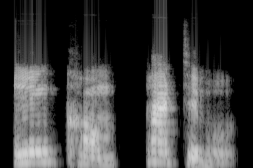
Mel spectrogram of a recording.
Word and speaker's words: incompatible: of the word okay in other words you just uh skip the the prefix and stress the next syllable after the prefix for example the prefix here is inor Incorruptible in incompatible the prefix and stress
